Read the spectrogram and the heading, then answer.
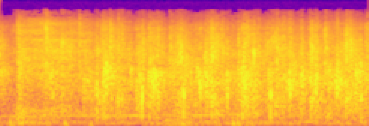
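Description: Many people applauding steadily, a dense wash of many hands clapping at once, fairly loud and sustained without pause.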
